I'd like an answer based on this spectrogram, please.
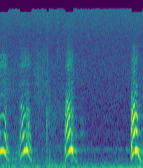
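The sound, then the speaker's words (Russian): Dogs bark four times in short, sharp, fairly faint barks. The first two come close together and the last two are spaced apart, with a low hum beneath. “Что это? Собаки”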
